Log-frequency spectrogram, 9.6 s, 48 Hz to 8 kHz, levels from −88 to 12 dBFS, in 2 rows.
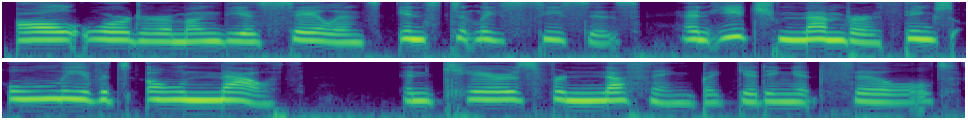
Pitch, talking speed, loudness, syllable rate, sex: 245 Hz, 150 wpm, -15 LUFS, 4.4 syllables/s, female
